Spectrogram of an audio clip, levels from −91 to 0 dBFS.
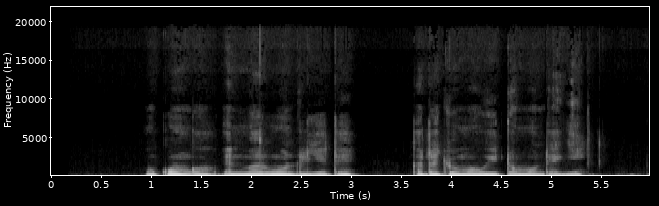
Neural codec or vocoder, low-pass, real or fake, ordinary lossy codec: none; 19.8 kHz; real; MP3, 96 kbps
